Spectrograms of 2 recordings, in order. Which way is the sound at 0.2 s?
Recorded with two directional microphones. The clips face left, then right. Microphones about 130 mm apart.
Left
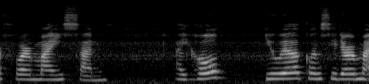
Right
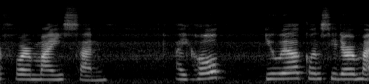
30° left (ahead or behind).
